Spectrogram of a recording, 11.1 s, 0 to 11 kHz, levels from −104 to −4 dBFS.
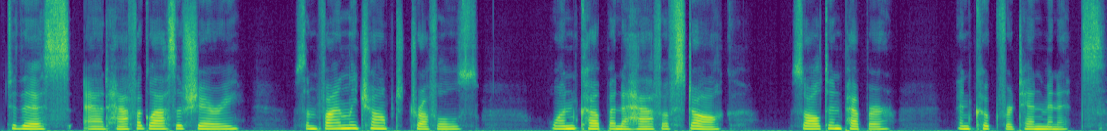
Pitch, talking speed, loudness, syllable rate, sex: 225 Hz, 145 wpm, -17 LUFS, 4.3 syllables/s, female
